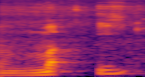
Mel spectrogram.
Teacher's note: Attention, hein, c'est mai et non pas maï, qui veut dire carrément autre chose. Maï, c'est M-A glottal I. Alors que là, c'est maï tout court, M-A-I.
